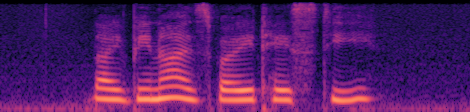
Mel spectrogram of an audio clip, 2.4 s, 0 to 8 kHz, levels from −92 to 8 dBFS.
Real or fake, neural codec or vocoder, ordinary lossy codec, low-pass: fake; codec, 16 kHz, 0.5 kbps, X-Codec, WavLM features, trained on Multilingual LibriSpeech; none; 7.2 kHz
